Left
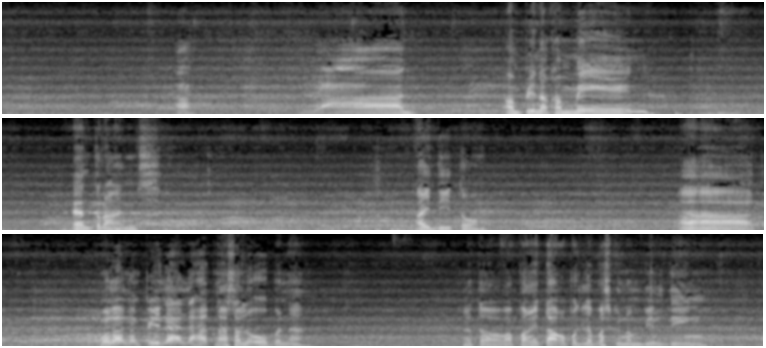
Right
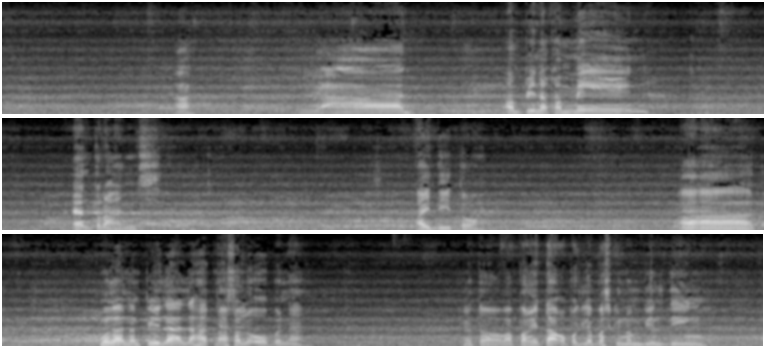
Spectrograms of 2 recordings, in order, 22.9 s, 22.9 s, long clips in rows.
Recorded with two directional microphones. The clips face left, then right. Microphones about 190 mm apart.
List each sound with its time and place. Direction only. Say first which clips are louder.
1.8 s a man's voice: right 1 dB; centre (ahead or behind)
3.1 s a man's voice: right 1 dB; 5° right (ahead or behind); by 6.3 s 25° right (ahead or behind)
8.3 s a man's voice: left 2 dB; 25° right (ahead or behind)
11.7 s speech: even; 15° right (ahead or behind)
14.4 s speech: right 1 dB; 15° right (ahead or behind)
16.3 s a man's voice: right 3 dB; centre (ahead or behind)
17.4 s speech: right 1 dB; 15° right (ahead or behind)
19.9 s speech: right 2 dB; 15° right (ahead or behind)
